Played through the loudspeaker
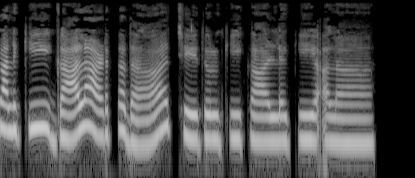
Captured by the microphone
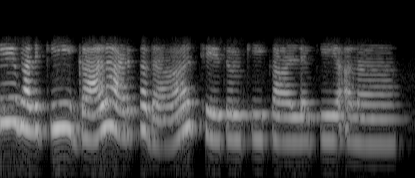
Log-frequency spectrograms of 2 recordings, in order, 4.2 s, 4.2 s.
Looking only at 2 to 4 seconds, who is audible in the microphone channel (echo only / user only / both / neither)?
echo only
